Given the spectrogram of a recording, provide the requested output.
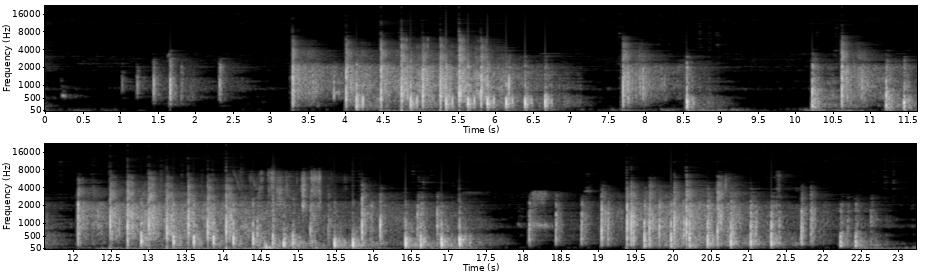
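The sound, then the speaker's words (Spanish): Sustained bursts of heavy-caliber gunfire during armed attacks, recorded by farmers in the municipality of Aldama in the Chiapas highlands, a few kilometres from San Cristóbal de las Casas: rapid shots packed into long volleys with brief pauses between them, loud, with no voices present. “se escuchan eh, armas de grueso calibre que se disparan constantemente de manera ininterrumpida.”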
